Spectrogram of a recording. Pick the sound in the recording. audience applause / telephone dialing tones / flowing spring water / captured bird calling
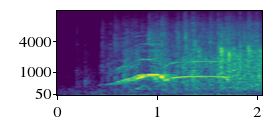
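audience applause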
